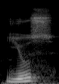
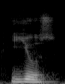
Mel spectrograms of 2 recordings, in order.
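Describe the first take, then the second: First: "Use" ending in a voiceless s, like "yoos". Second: "use" ending in a voiced z, like "yooz". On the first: Teacher repeats first pronunciation, "Use" ending in s. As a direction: say "Use" with an unvoiced final s. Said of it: "Талаффузи якум use". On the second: Teacher repeats second pronunciation, "use" ending in z. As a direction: say "use" with a buzzed final z. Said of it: "талаффузи дигар use". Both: Shown as a demonstration.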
